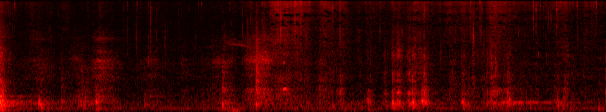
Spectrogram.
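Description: Young rabbits shuffling and moving about in a wire cage, with irregular rustling and light knocks as an arm reaches in and brushes among them and the cage; a sharp knock right at the start.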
